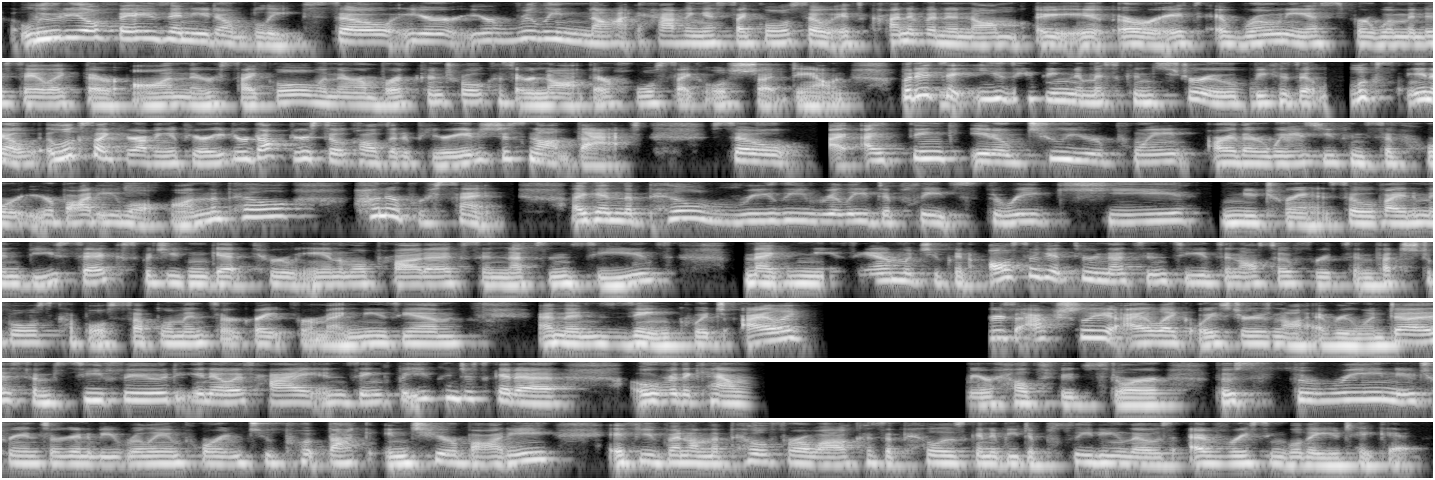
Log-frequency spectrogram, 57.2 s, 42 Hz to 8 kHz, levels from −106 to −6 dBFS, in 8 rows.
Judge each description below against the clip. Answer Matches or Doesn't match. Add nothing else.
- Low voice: Doesn't match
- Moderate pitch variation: Matches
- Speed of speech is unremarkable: Doesn't match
